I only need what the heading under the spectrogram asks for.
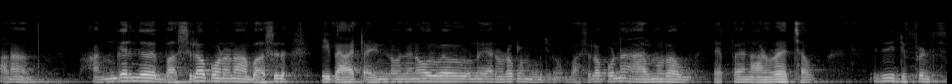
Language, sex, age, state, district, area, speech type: Tamil, male, 18-30, Tamil Nadu, Namakkal, urban, spontaneous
